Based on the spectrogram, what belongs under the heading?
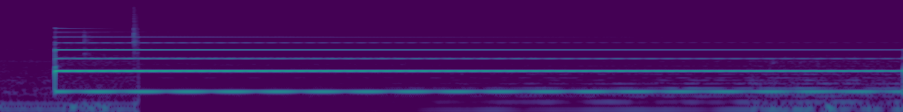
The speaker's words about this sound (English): There's going to be a bell at the beginning to signal the start of the meditation and a bell at the end to finish it.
